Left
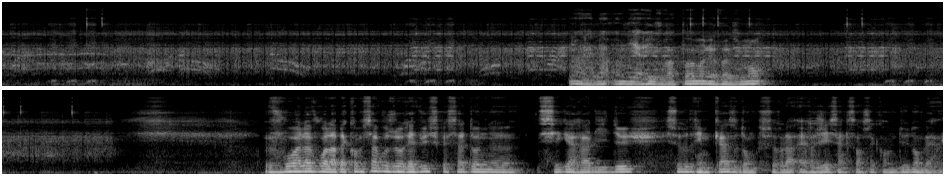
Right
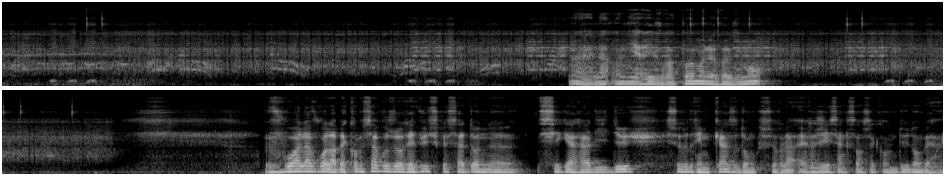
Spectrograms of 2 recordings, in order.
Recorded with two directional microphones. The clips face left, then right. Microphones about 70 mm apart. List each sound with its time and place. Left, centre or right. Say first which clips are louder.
1.4 s a sound: right 2 dB; left
4.1 s music: right 2 dB; left
5.7 s a man's voice: right 6 dB; right
7.5 s speech: right 4 dB; left
8.5 s music: right 1 dB; left
12.1 s a man's voice: right 4 dB; right
16.1 s a man's voice: right 4 dB; right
